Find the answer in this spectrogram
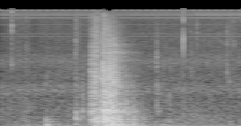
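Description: An interior door in a fifth-wheel trailer moving, heard as a light knock followed about half a second later by one short, loud scraping whoosh about a second in.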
